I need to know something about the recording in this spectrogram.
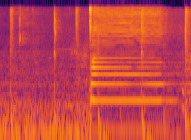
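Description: A ship's horn sounding one steady blast that starts suddenly about a second in and holds for about a second, over background music with a beat.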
